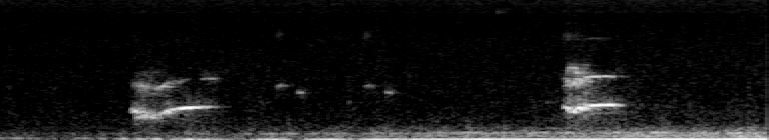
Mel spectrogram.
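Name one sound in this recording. A cat gives short chirping meows.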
